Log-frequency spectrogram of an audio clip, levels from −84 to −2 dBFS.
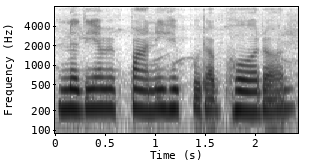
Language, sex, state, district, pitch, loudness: Magahi, female, Jharkhand, Palamu, 210 Hz, -16 LUFS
